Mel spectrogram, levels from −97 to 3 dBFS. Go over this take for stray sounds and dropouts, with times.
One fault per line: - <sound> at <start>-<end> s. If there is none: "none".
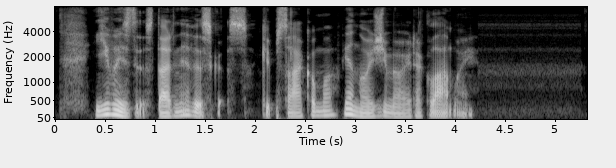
none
